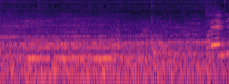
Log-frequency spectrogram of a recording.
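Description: A train rumbles and clatters at a railway station with steady mechanical drone, while people talk nearby and a high squeal or horn-like tone rises near the end.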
